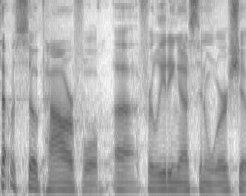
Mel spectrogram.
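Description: A man with an American accent has a plain, everyday voice. His pitch is medium and his pace fairly quick. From Florida, Tallahassee. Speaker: youth pastor. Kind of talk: sermon.

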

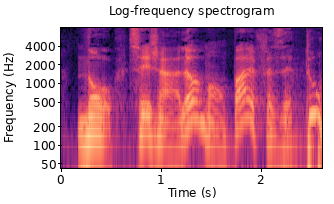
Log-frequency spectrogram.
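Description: At a very slow pace, a man speaks with a Quebec accent. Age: 80s+. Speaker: activist and author. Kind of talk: radio interview. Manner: halting, many repetitions and fillers.

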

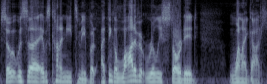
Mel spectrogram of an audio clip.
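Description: Here a man speaks with a New Jersey accent. He goes at a very fast pace. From North Jersey, USA. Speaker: student radio manager. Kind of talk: radio interview. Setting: radio studio.

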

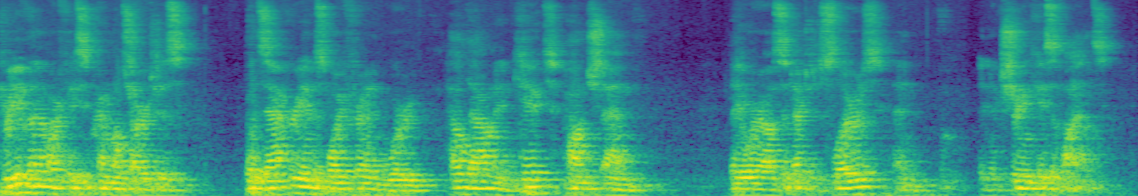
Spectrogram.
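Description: A man with a fairly low pitch speaks at a moderate pace with ordinary pitch variation. Audible room echo surrounds his voice. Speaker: university student. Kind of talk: panel talk.

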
